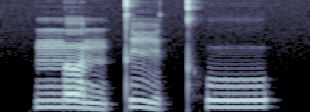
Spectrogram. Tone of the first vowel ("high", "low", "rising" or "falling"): falling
